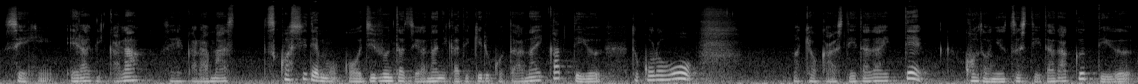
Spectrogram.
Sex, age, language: female, 40-59, Japanese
